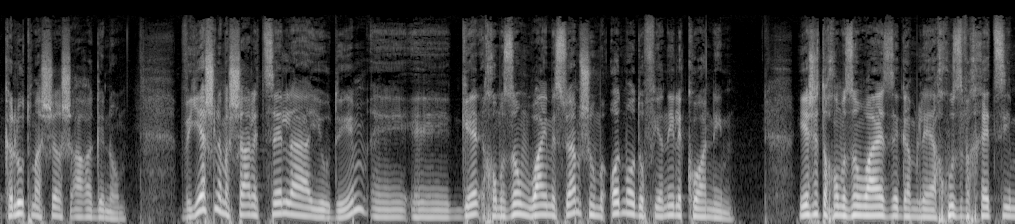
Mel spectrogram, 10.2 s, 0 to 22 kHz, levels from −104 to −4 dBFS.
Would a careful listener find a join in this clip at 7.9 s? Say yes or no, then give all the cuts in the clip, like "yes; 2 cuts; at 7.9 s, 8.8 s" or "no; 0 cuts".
yes; 1 cut; at 7.9 s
